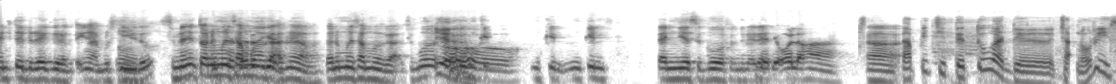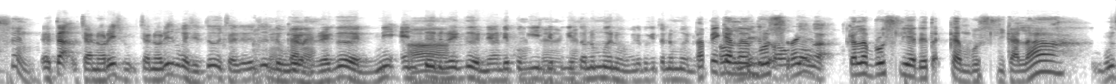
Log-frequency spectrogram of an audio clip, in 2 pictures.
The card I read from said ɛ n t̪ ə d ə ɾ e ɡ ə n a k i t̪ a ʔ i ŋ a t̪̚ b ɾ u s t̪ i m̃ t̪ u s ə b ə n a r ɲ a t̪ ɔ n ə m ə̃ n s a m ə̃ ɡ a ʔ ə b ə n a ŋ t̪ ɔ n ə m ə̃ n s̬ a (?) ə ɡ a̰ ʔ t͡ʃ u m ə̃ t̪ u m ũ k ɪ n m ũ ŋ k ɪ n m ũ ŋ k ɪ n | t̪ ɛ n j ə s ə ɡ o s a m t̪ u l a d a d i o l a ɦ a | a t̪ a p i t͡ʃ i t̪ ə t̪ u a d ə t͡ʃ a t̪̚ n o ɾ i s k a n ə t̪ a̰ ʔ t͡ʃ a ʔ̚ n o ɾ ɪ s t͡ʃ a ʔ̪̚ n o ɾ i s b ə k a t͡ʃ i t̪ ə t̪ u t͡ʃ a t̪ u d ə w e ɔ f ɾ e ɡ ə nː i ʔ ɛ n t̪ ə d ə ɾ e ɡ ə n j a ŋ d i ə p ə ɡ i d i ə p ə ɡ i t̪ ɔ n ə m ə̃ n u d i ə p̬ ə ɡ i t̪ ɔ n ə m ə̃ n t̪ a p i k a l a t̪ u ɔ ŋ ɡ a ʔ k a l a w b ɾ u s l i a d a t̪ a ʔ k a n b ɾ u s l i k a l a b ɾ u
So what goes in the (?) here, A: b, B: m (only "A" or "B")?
B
